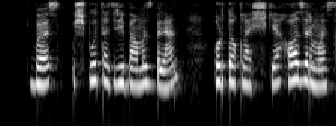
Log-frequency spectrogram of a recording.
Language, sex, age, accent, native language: Uzbek, female, 18-24, Andijon, Uzbek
